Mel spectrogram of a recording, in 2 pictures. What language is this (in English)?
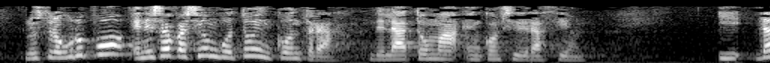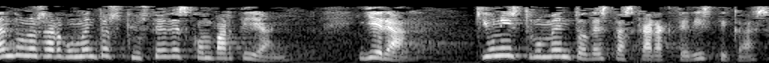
Spanish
